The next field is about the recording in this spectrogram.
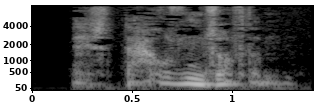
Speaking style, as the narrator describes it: he whispered, his voice being sucked away and silenced by the massed ranks of books

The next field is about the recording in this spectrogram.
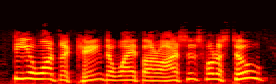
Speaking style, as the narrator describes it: said Carter Pike angrily

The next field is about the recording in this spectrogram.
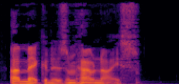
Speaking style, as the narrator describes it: said flatly

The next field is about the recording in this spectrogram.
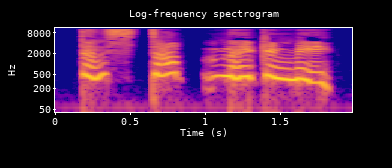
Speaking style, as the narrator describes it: I shouted

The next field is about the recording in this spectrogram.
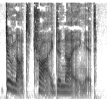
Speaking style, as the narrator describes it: in a scornful voice

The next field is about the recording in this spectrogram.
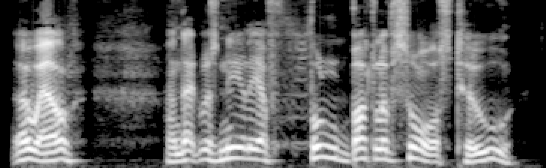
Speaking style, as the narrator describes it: said the Arch-Chancellor sadly

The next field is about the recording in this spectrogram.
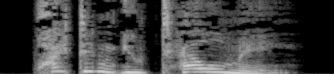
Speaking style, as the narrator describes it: she cried

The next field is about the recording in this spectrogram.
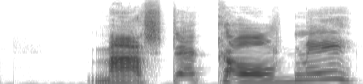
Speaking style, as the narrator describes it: croaked Creature

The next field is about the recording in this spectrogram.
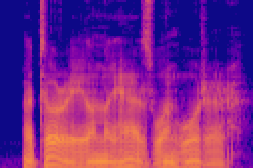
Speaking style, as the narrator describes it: the man said in his gravelly, soft voice

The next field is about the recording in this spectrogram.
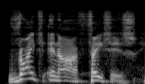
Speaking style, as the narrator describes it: he snapped

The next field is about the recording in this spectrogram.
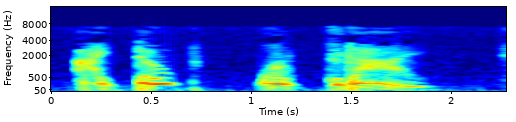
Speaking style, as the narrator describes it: she said quietly

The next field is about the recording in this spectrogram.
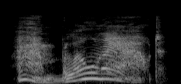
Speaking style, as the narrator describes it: Gasher gasped as they reached the door at the end of the tunnel

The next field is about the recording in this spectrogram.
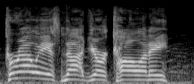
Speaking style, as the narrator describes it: The occasional shout of

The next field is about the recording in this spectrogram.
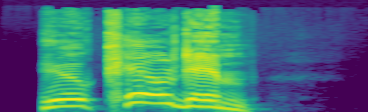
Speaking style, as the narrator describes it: gasped

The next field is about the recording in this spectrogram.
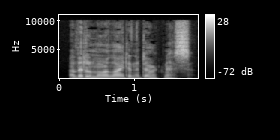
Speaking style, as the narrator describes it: the Aes Sedai murmured

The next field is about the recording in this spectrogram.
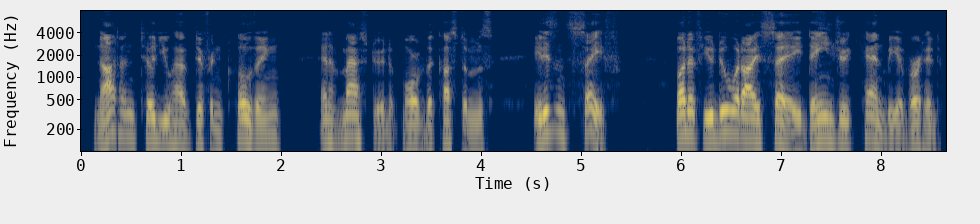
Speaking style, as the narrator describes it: the youth had said firmly and quietly

